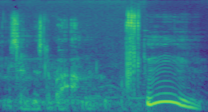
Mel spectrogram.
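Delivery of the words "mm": long, appreciative hums into slowed words; drawn-out bear's relish at the thought of buns; relishing food. Acted. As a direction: savour each mm with delight. Bear delighted at food.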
